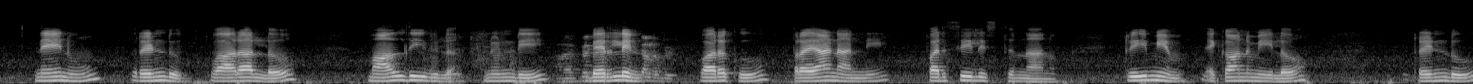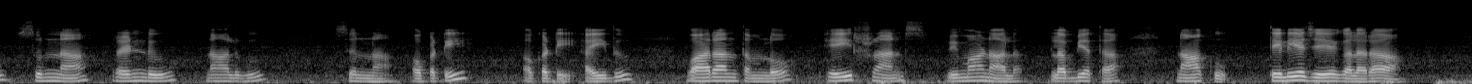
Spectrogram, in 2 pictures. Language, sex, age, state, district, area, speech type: Telugu, female, 45-60, Andhra Pradesh, Bapatla, rural, read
